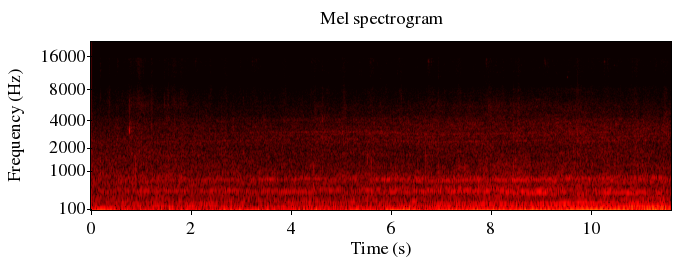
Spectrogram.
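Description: Street traffic: a motor vehicle passing close by with a low engine and road rumble. It grows louder from about halfway in and drops away near the end.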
